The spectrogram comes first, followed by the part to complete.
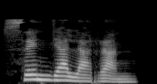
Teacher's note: With the Ñ. representing Ni. sound and the R. slightly rolled.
